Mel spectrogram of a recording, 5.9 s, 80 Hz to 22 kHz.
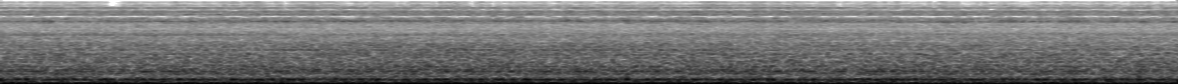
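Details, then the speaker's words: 1980s Super dehumidifier with R-12 refrigerant, final test after fan motor replacement, grille and bucket fitted: steady even low hum with strong smooth air rush, no knocks or rattles; healthy running. "so here is the final test for this video here it goes [Music] oh yeah that's moving a lot of air [Music] [Music]"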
